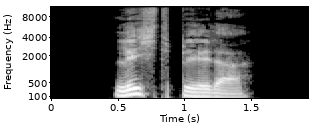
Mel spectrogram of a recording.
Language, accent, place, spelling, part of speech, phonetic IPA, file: German, Germany, Berlin, Lichtbilder, noun, [ˈlɪçtˌbɪldɐ], De-Lichtbilder.ogg
- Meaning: nominative/accusative/genitive plural of Lichtbild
